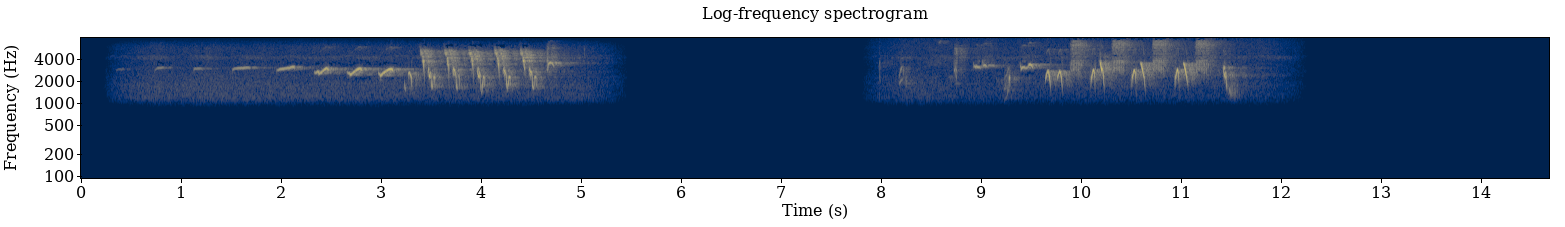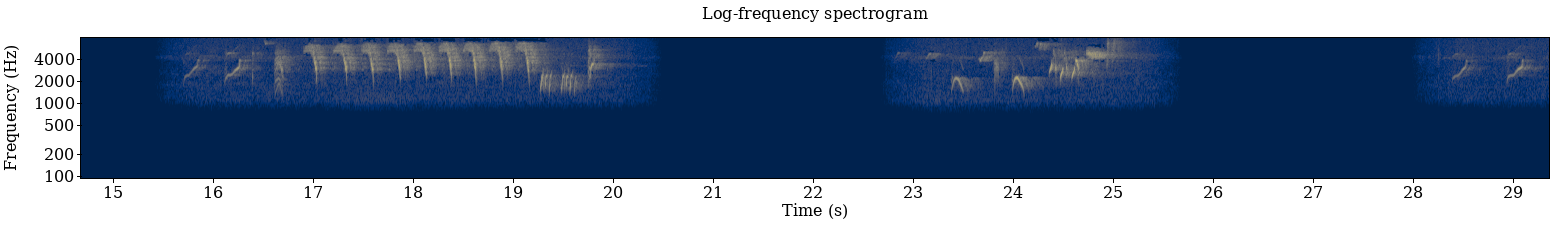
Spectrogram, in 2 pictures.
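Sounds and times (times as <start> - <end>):
bird chirps and high thin whistles: 0.8 - 5.0, 8.2 - 11.7, 15.8 - 20.0, 23.4 - 25.1, 28.4 - 29.3.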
